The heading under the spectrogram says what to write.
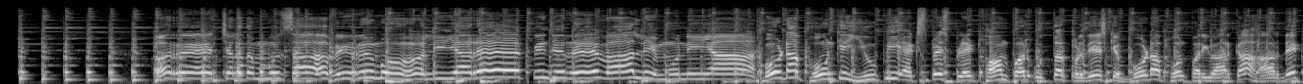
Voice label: Regional IVR Experience

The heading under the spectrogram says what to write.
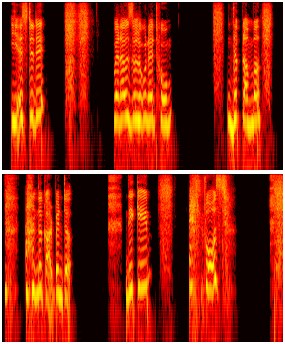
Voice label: Radio, Hindi; Bhuna; Publicis India; Sugar Mediaz

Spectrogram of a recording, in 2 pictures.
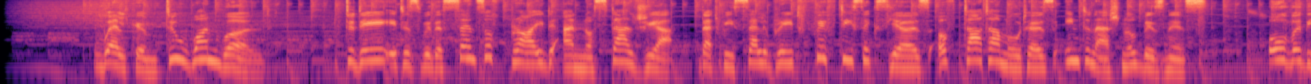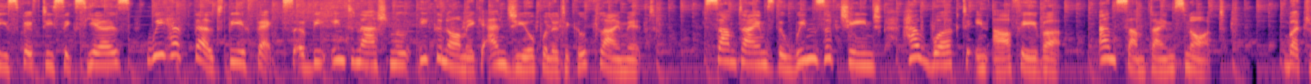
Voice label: Corporate AV English; Tata Motors

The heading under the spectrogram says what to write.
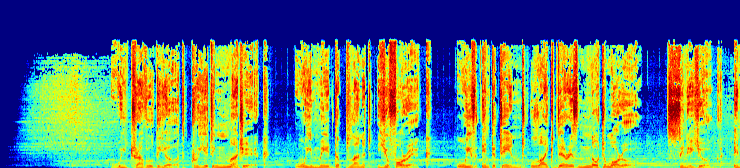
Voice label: AV English; Cineyug

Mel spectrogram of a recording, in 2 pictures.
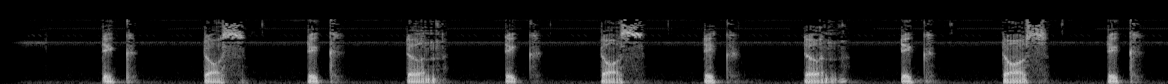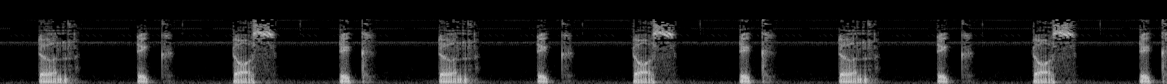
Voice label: Sleep Aid Hindi; Publicis India; Sugar Mediaz

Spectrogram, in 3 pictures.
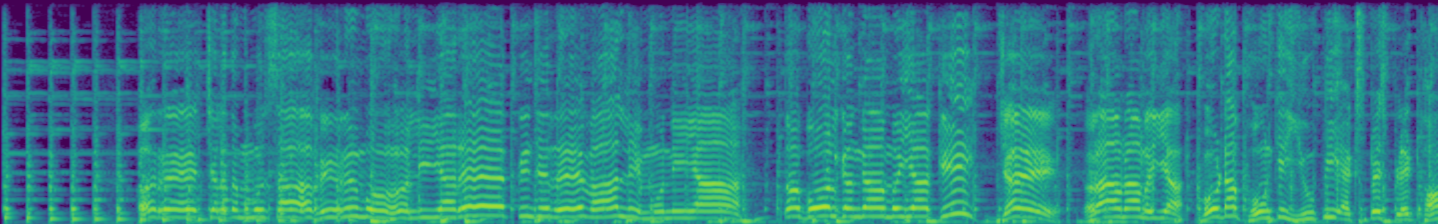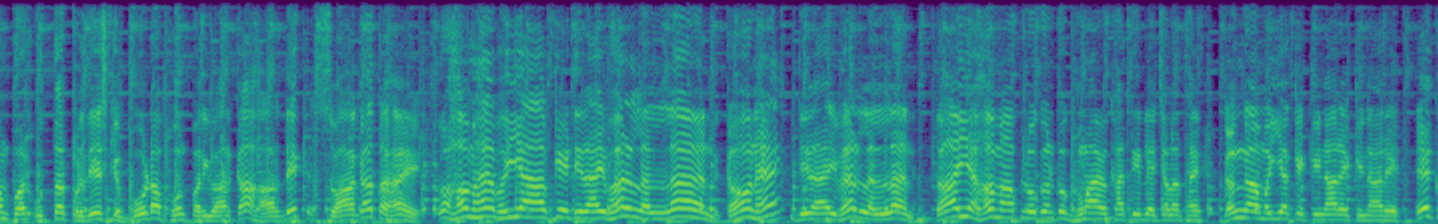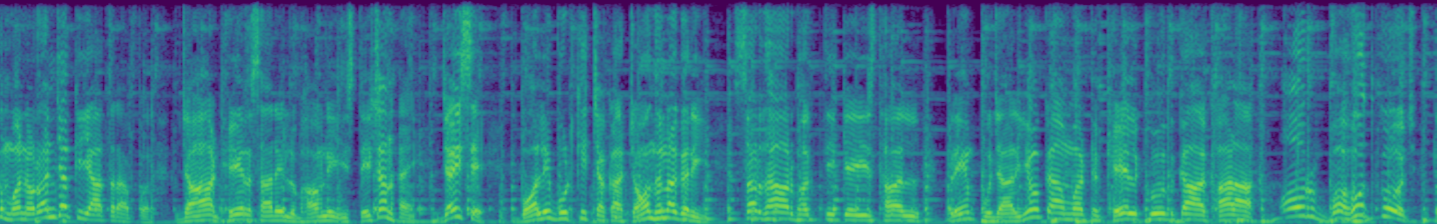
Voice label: IVR prompt; UP Express

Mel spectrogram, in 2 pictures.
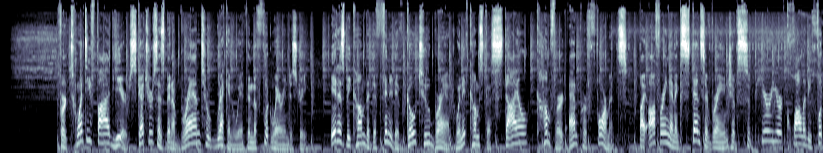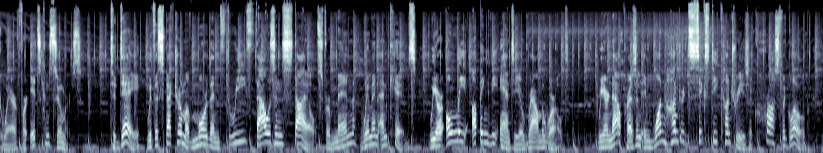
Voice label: Corporate AV English; Sketchers

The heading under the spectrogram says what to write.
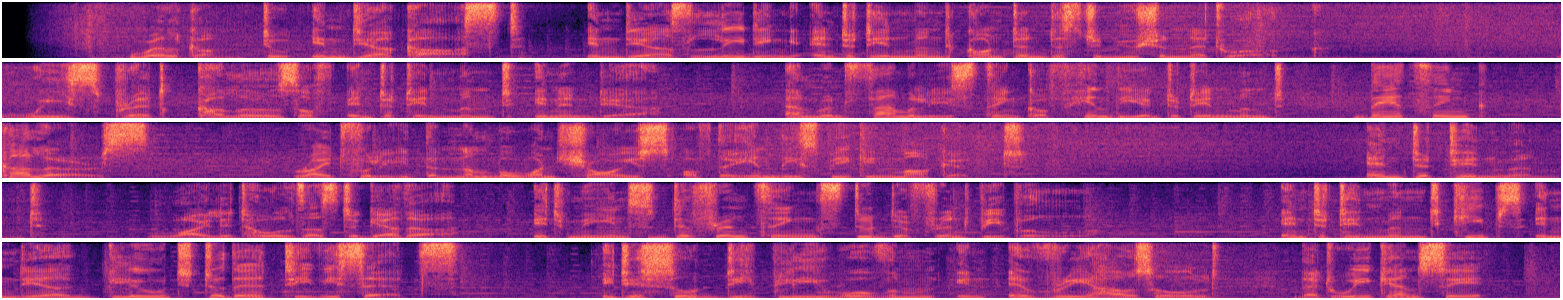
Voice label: English voice over, music; Indiacast

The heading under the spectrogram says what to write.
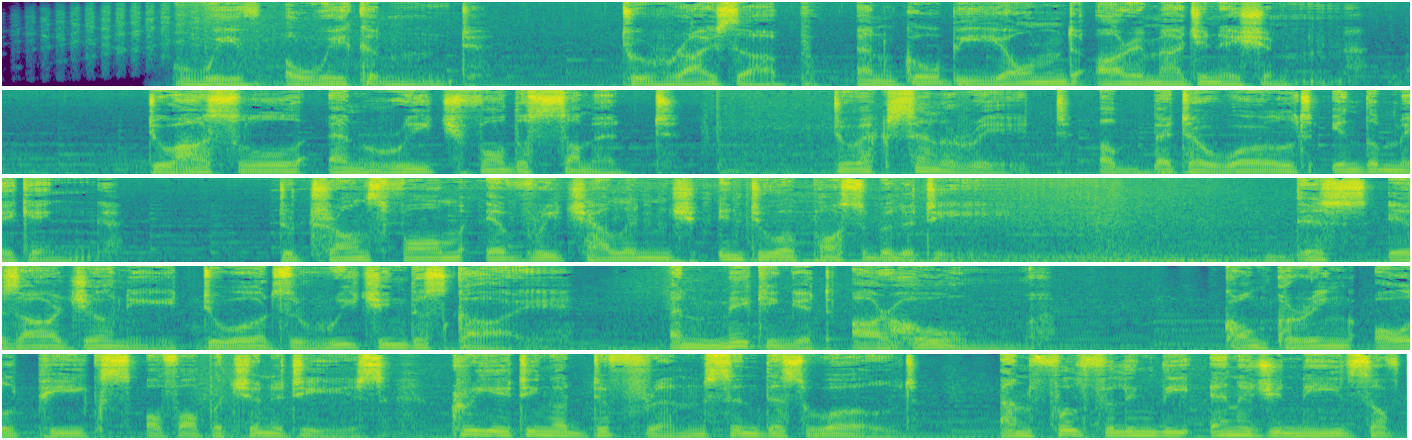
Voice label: Aviation English Voice over MUSIC; Indian Oil

